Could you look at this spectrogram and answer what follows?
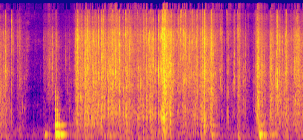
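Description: Plastic packaging with bubble wrap being cut open and pulled apart while unboxing a Best Jeanist figure, giving close, continuous crinkling and crumpling with a few sharper tearing bursts and no talk.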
